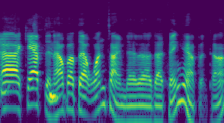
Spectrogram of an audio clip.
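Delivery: loud, high, dim-sounding cartoon-sitcom voice. Playing a dumb Spock in a joke scene: Peter Griffin voice. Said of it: "he even talks like Peter Griffin".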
